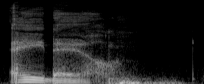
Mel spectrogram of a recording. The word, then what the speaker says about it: Adel: ocilla oh silla ocilla georgia that's how you pronounce it a dale hey dale there's a uh car dealership commercial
